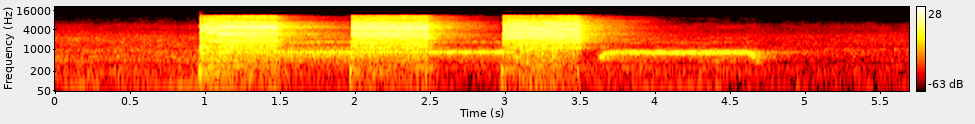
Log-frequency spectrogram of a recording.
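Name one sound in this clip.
A machine lets out short, loud hissing bursts.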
